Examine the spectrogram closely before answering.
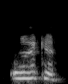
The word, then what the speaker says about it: Ulrike: How do you pronounce your name? Ulrike.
